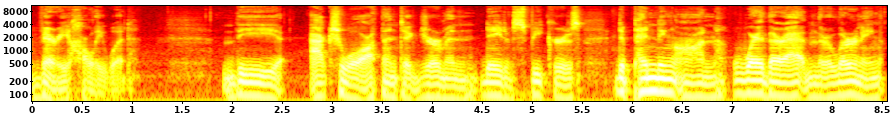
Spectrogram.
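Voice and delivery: usual speaking voice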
